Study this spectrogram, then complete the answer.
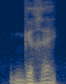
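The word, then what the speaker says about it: grecque: get grec, masculine form, grec, feminine form. You write them differently, but then if you listen carefully, grec, grec, you pronounce them the same way.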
